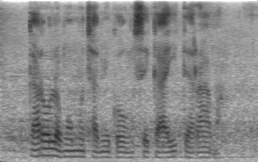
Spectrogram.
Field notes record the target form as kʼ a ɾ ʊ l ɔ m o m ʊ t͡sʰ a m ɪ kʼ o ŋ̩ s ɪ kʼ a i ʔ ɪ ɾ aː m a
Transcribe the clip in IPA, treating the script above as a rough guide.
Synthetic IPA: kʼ a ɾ ʊ l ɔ m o m ʊ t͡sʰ a m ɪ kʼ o ŋ̩ s ɪ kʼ a i t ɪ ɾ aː m a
